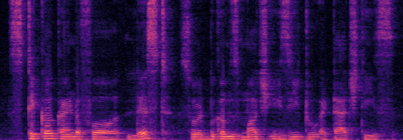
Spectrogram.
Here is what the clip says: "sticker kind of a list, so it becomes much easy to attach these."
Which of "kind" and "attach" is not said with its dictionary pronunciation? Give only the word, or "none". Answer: none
